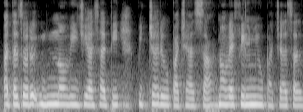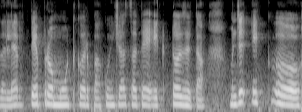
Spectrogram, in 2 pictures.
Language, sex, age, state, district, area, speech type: Goan Konkani, female, 18-30, Goa, Quepem, rural, spontaneous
